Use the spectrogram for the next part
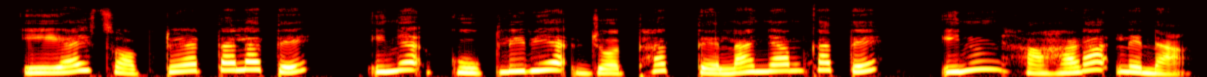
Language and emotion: Santali, surprised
